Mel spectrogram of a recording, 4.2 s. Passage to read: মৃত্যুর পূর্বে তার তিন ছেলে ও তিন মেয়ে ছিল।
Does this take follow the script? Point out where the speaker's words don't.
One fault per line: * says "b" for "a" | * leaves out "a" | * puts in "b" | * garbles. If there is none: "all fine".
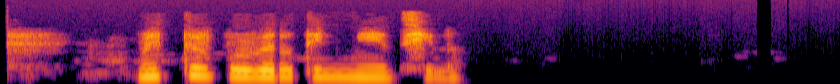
* leaves out "তার তিন ছেলে"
